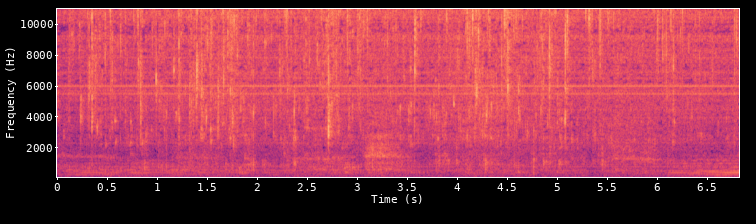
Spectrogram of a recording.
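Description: Steady running water from a tap as old, dirty guitar bridge pins are washed in a sink, a continuous close splashing flow with no talking.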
